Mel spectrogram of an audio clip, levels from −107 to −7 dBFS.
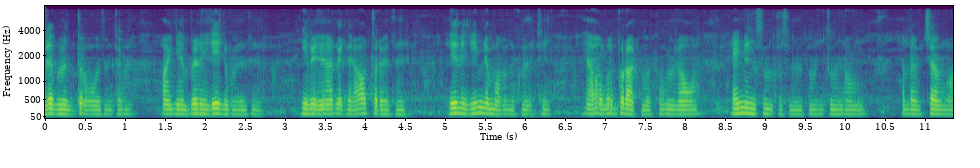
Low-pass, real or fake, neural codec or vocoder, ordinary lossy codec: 7.2 kHz; fake; autoencoder, 22.05 kHz, a latent of 192 numbers a frame, VITS, trained on one speaker; none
